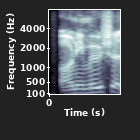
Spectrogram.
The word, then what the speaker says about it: Onimusha: Another one being, and I'm gonna butcher this one, Onimusha.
